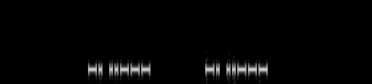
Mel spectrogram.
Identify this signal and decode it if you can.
Morse code, heard as a keyed tone, about 46 wpm, 700 Hz. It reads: N2 N2
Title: USA Call Sign Prefixes - Repeated 2x - 45wpm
